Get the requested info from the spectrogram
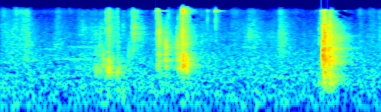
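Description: Hand tools and bolts being handled: a few light metallic clinks and clatters, then a sharper knock about four seconds in.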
